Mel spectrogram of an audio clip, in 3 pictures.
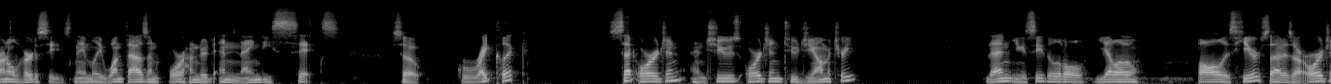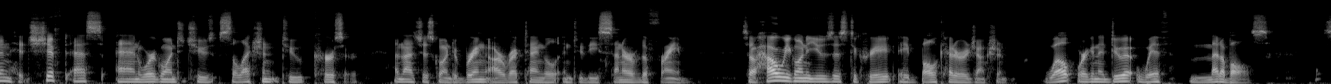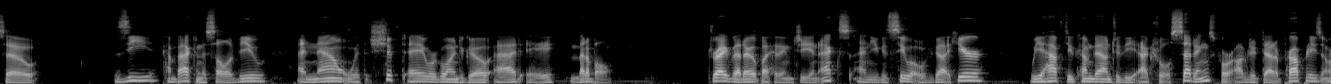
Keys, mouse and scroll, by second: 4.7 right click, 9.5 middle click, 13.7 shift+s, 18.4 shift+middle click, 19.5 scroll up 3, 24.0 middle click, 24.7 scroll down 4, 27.4 z, 28.7 middle click, 30.4 shift+a, 32.7 middle click, 34.0 g, 35.2 shift+middle click, 35.8 scroll up 5, 38.4 click.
